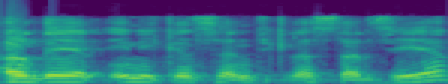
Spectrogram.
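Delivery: normal talking voice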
